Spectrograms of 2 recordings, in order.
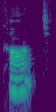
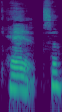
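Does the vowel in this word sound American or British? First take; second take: British; American. First: The vowel has a British-sounding quality. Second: The vowel has an American-sounding quality. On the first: This is how Australians say it. "have that British sound" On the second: This is how the speaker herself says it. "a lot of Australians here think that I sound American"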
